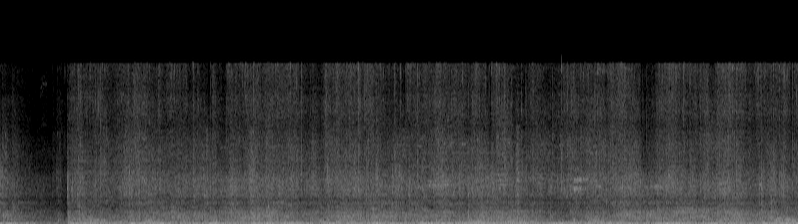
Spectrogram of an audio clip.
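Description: Game combat sounds of spells and blows clash continuously.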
